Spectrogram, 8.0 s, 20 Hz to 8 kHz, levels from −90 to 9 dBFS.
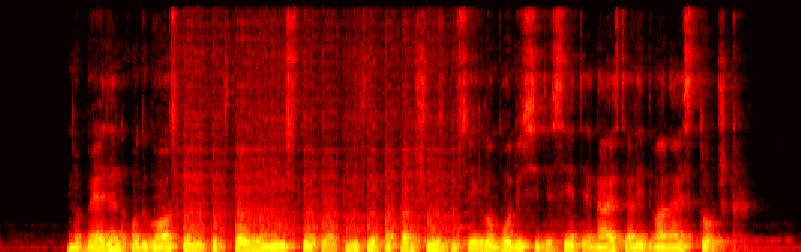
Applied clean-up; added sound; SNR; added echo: neural separator model SepFormer DNS4.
